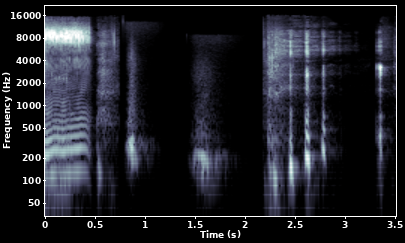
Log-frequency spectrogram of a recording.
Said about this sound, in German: Einen guten Schlusssatz haben wir uns nicht ausgedacht, deswegen machen wir einfach den Daumen in die Kamera und fügen ein Pupsgeräusch ein.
